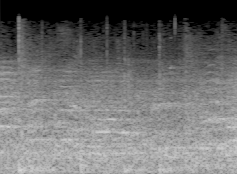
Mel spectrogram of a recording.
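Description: Players and spectators shouting and talking in a gymnasium, with a few sharp thuds of a volleyball on the hardwood floor or against hands.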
